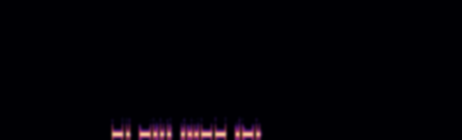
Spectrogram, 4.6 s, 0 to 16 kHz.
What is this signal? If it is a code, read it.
Morse code, heard as a keyed tone, about 34 wpm, 700 Hz. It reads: NB3R
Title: Call Signs Repeated 2x - 35wpm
